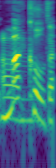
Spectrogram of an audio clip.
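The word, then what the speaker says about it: Maughold: Is it Muggold? – Oh, Mackled. I think you mean Mackled Head. Mackled, yeah.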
